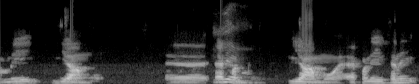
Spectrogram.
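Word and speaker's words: me llamo: এই যে, এখানে এখানে আমার জি, উচ্চারণটা কি মেয়ামো নাকি মেজামো? মেজামো না, মেয়ামো।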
